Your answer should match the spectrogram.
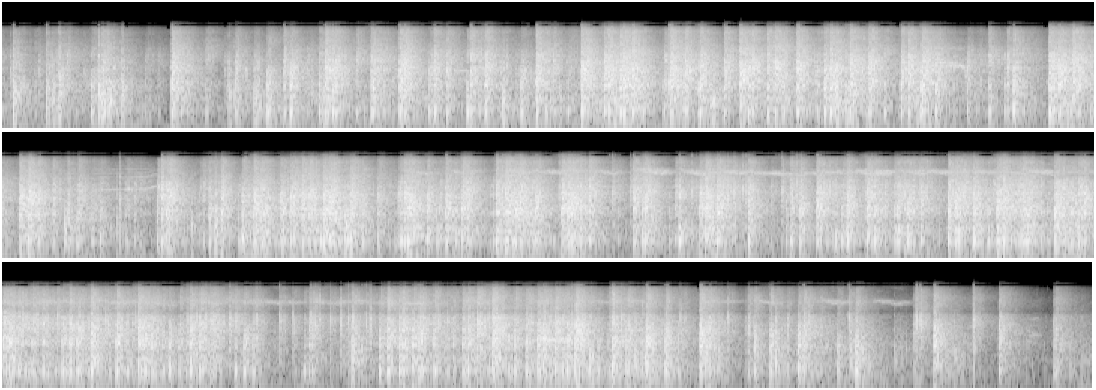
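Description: A Judas' belt, a long string of firecrackers, going off in rapid, unbroken bangs one after another. A thin high tone sounds over the crackle from about halfway on.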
